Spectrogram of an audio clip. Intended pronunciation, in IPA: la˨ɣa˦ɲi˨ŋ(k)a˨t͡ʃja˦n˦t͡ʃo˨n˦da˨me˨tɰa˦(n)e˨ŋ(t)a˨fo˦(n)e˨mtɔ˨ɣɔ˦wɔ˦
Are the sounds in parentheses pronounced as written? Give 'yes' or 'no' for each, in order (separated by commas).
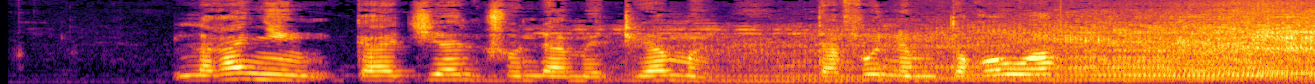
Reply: yes, no, yes, yes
